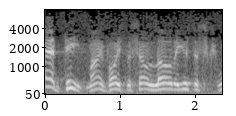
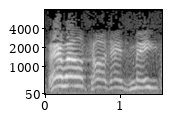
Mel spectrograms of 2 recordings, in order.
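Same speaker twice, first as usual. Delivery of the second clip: raised, louder melodrama goodbye; hammed-up farewell; 6 semitones higher, 5 dB louder than usual. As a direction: play the noble parting big. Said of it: "you be Stanislaus".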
